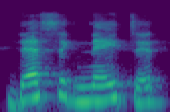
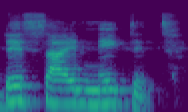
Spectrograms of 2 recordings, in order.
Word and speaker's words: designated: is very confusing because in for foreigner the g is silent and then in the designated it was silent but actually it was pronounced uh so foreigner not foreigner and designated instead of designated so that's one and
